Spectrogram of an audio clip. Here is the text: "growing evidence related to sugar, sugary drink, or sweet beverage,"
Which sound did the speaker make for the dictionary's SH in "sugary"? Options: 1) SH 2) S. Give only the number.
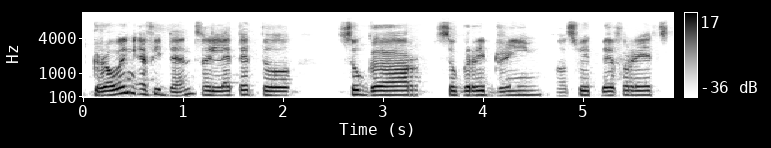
2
